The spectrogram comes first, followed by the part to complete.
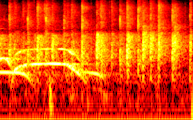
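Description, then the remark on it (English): A crowd breaks into steady applause for the Dream Team, dense clapping throughout, with a few rising whoops and cheers early on that fade as the clapping thins toward the end. “So if you could just give them a quick round of applause.”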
